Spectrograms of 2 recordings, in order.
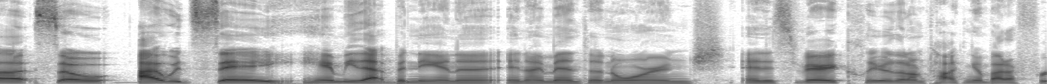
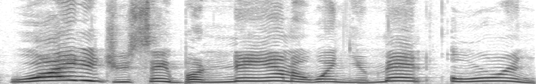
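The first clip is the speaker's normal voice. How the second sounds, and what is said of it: Imitates a child's voice. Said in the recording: “That's the worst impression I've ever done of our kid ... Is she Nelson from The Simpsons? ... I mean, Ralph Wiggum.”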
